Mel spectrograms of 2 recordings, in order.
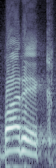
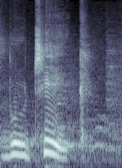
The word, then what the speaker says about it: butik: call a boutique and it's spelt b-u-t-i-k it's not buttock people it's boutique so that's how we spell boutique in sweden so the boutique was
